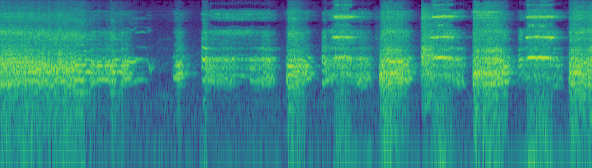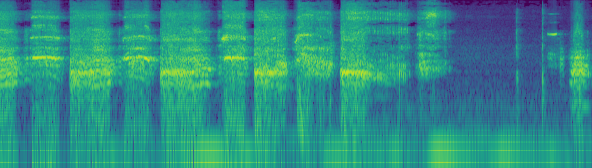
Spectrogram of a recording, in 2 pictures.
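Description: A donkey brays loudly, a harsh, rasping hee-haw pumped out in quick repeated bursts.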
